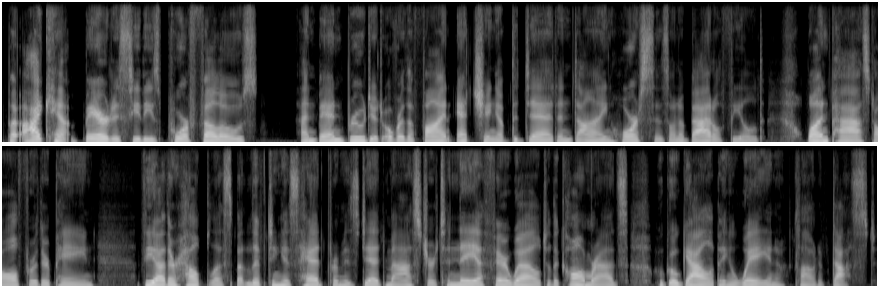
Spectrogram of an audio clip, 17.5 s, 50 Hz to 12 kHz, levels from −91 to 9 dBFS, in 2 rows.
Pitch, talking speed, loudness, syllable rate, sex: 195 Hz, 200 wpm, -21 LUFS, 5.1 syllables/s, female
